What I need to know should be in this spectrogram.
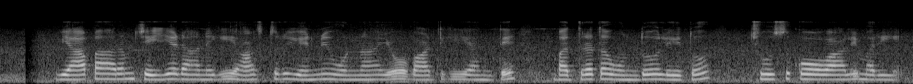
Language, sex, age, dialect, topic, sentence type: Telugu, female, 18-24, Utterandhra, banking, statement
